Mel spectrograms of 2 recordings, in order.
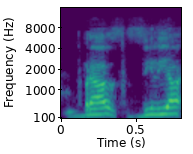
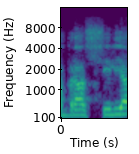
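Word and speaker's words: Brasília: और ब्राजील की राजधानी ब्राजीलिया या ब्रासीलिया, कहीं कहीं मिलता है, प्रोनाउंसिएशन पर है।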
